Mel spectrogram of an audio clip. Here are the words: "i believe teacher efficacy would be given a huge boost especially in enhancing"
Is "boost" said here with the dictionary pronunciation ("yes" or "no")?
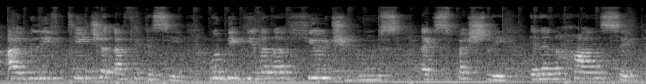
no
